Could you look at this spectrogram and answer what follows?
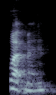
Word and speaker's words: Sweatman: Is it Sweetman or Sweatman? Sweatman.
